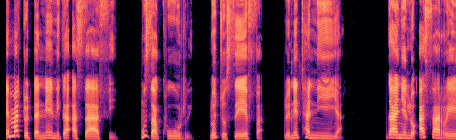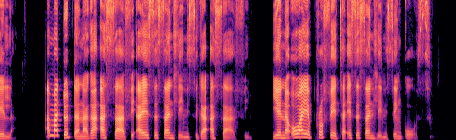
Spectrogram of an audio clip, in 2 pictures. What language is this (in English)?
North Ndebele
